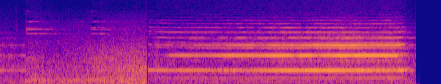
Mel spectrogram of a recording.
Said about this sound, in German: Da kommt auch endlich der Zug. Aber nicht einmal die Tatsache, dass es sich nach diesem ganzen Aufwand nur um eine einsame Diesellok handelt, kann mich jetzt wirklich ärgern.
